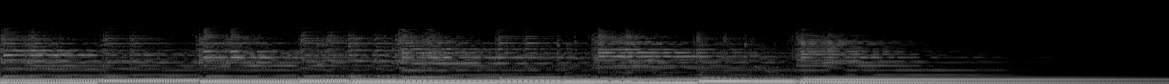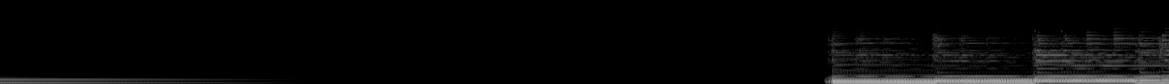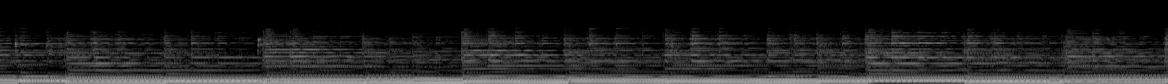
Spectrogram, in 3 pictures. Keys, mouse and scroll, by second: 1.1 click, 1.7 click, 2.3 click, 2.8 click, 3.2 click, 3.8 click, 4.2 click, 4.3 click, 4.9 click, 7.5 click, 7.7 click, 8.6 click, 9.1 click, 9.6 click, 10.8 click, 13.6 click, 14.1 click, 14.2 double click, 14.7 double click, 17.8 click, 19.9 click, 20.5 click, 20.7 click, 21.0 click, 21.2 double click, 21.5 double click, 22.0 click, 22.8 click, 23.6 click, 24.3 click, 25.3 click, 27.4 click, 33.1 click.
